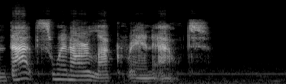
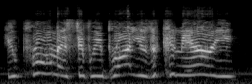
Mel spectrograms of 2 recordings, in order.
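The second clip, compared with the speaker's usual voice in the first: upset cry; 14 semitones higher, faster than usual. A narrator's reading. Younger brother pleading the pirate keep his word, high and insistent. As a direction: insist through betrayal. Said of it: "Sean cried".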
